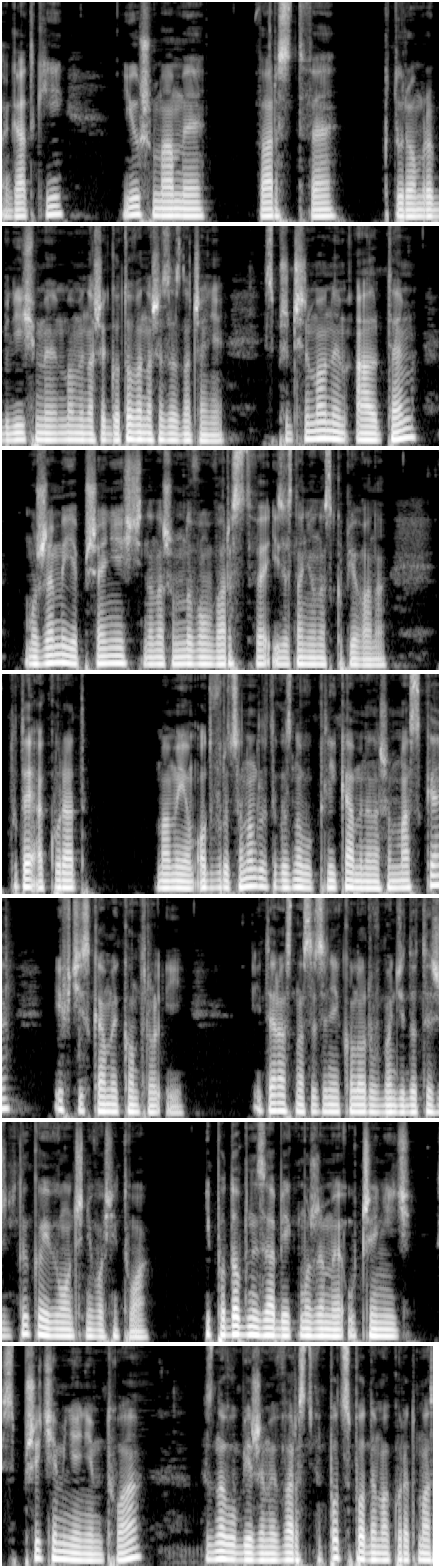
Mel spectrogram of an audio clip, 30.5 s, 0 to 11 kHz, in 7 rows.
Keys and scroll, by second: 18.4 ctrl+i.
